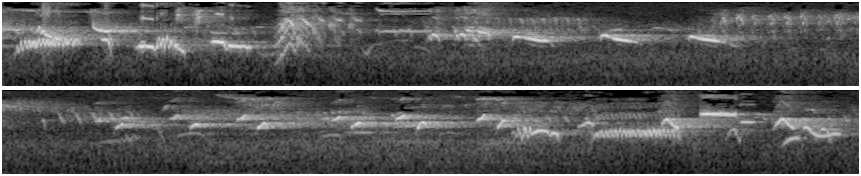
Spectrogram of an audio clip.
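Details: Black drongo vocalising: rapid, high, metallic chirps and slurred whistles, clustered in quick bursts, with some sharp downward sweeps early and faster stuttering notes toward the end.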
